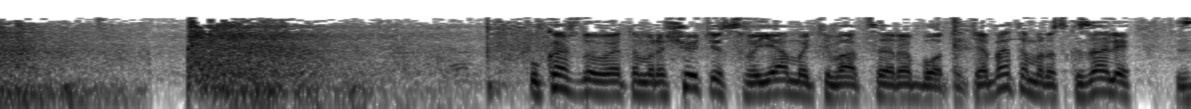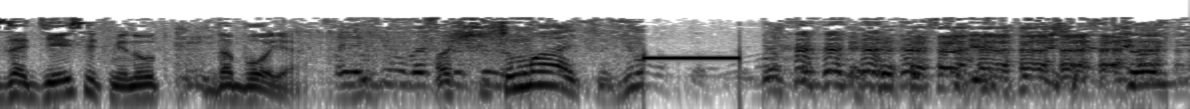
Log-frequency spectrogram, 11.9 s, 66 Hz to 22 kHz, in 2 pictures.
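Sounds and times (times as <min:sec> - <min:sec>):
mortar fire during an assault on a road: 0:00.0 - 0:07.1
speech: 0:02.6 - 0:11.8
laughter: 0:09.7 - 0:11.8.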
